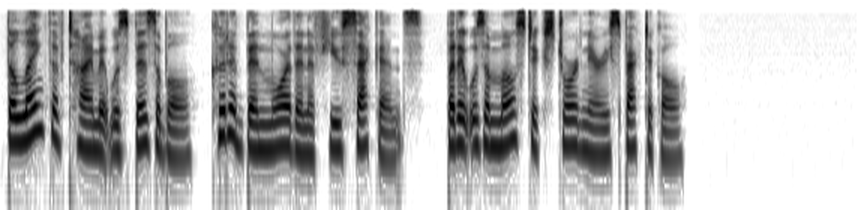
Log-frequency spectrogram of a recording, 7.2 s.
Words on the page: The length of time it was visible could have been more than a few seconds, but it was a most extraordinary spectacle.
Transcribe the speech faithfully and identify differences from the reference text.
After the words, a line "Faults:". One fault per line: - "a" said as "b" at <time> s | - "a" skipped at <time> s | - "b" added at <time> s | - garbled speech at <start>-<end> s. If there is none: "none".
The length of time it was visible could have been more than a few seconds, but it was a most extraordinary spectacle.
Faults:
none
